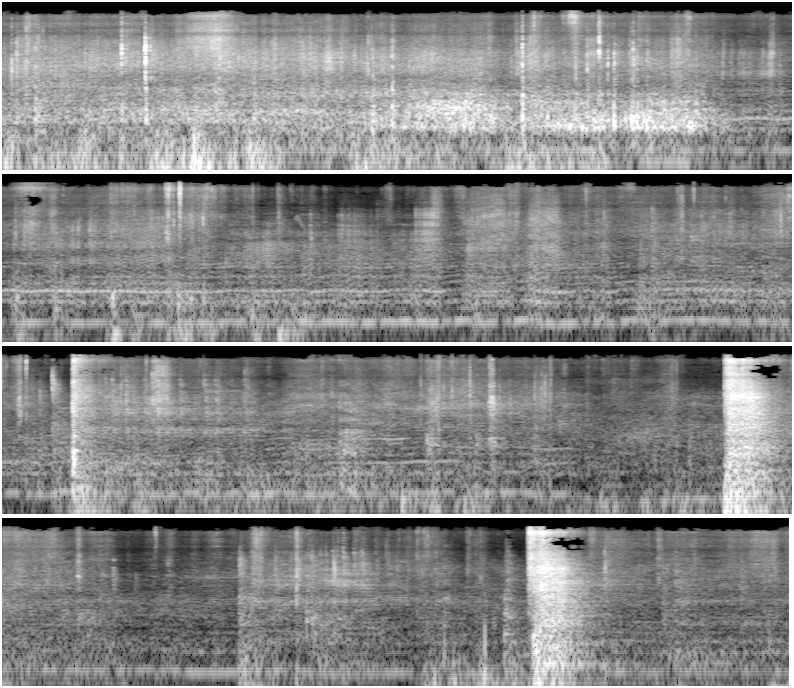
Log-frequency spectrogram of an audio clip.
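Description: Yard debris being dumped into a dump trailer: a loud rustling, scraping spill for the first several seconds, then sharp thuds of logs dropped in later on, twice loudly near the end. Background music with held notes runs underneath.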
